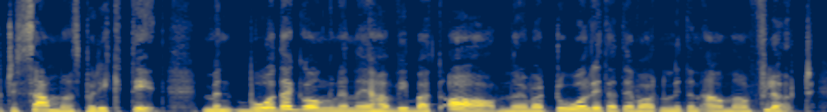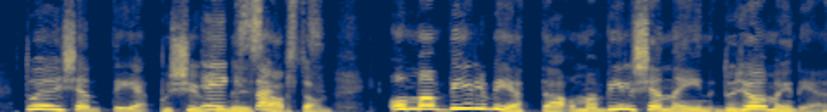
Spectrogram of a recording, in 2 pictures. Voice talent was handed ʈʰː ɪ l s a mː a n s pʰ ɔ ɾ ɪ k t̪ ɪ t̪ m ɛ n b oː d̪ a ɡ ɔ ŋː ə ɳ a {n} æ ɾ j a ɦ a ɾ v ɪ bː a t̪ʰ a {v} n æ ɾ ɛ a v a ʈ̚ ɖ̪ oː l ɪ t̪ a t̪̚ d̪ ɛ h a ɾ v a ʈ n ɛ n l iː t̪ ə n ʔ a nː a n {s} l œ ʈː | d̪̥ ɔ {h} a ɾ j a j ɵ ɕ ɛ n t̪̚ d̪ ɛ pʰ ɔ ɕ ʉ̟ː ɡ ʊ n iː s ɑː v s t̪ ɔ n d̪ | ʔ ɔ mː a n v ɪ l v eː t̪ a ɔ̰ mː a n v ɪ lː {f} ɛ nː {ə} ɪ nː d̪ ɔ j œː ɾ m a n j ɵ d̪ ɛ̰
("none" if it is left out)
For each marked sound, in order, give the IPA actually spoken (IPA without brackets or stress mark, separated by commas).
n, v, f, h, ɕ, a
